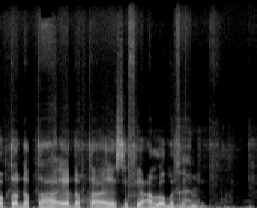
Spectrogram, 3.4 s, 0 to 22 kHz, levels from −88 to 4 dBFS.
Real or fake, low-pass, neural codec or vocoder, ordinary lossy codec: fake; none; codec, 44.1 kHz, 7.8 kbps, DAC; none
